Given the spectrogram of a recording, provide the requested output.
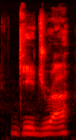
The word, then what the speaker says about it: Ghidorah: But Toho officially markets the character as King Ghidorah. That's how they've been marketing since the 90s, and that is the preferred English pronunciation of the name.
